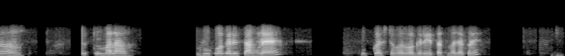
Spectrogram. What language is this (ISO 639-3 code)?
mar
